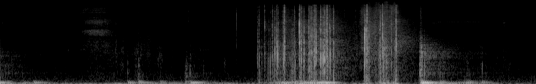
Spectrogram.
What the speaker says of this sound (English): Oh yeah, you can still kind of see me shuffle, right?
